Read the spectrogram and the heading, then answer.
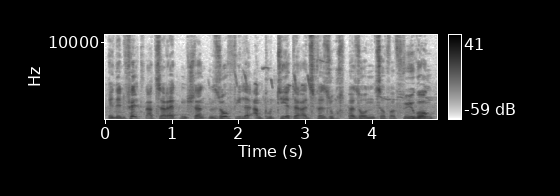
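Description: A man's voice: a little high, expressive, normal speed, fairly bright tone, slight background noise. An actor playing a proud, self-assured older surgeon who lectures his guests in a radio play. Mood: lecturing.

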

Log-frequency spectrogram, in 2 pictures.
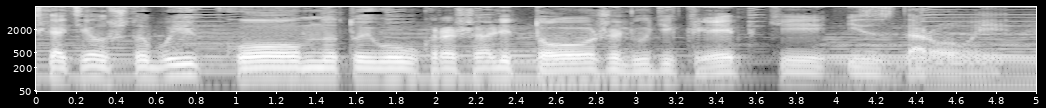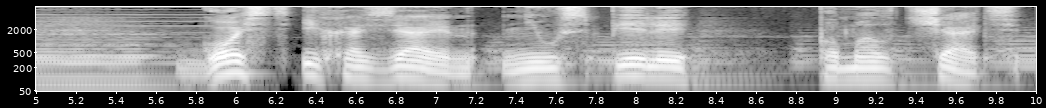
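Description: A man narrating a classic literary audio drama in an expressive, scripted storytelling style. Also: low voice.

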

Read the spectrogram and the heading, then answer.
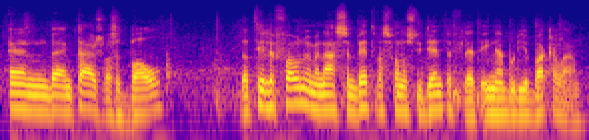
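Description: A man's voice: lowish voice, brisk, darkish tone, slight background noise, close to an everyday voice. An actor playing a grumbling, dryly joking male police detective in a naturalistic radio drama. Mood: dry, matter-of-fact. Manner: dry, sarcastic.

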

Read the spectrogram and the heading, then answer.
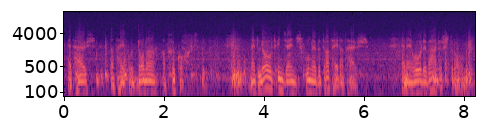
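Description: A man's voice: on the low side, fairly even intonation, measured pace, creaky. A man narrating a scripted radio drama as storyteller. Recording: noisy radio broadcast recording.

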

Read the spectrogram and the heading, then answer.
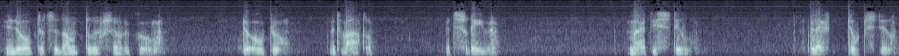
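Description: An actor playing an older writer haunted by a wartime firestorm, speaking slowly in a hushed, breathy, gravelly voice in a radio play. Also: male voice, very deep voice, fairly even intonation, exaggerated voice, rough recording. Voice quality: gravelly, breathy, half-whispered. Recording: old radio broadcast recording.

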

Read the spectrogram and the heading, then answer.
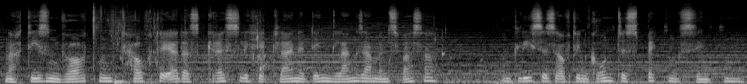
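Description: A man narrating a dark adventure tale in the first person for a German radio play, measured, composed and literary. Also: medium pitch, flat delivery, over music, lightly acted.

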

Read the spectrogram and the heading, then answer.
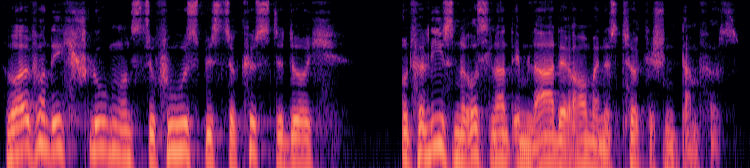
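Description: Gravelly, wistful émigré veteran. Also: male voice, mid-range voice, expressive, measured pace. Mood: reminiscing. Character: wistful male Russian émigré veteran recalling old adventures. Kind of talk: radio drama dialogue, storytelling.

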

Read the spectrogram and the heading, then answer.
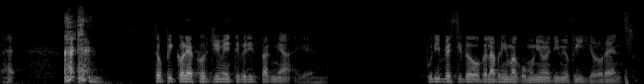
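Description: An actor in his forties playing a working-class Roman father who tells his story in a quiet, wry, confiding way, with a Roman accent. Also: medium pitch. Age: 40s. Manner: soft-spoken, rambling, wry confiding storyteller. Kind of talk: radio drama monologue.

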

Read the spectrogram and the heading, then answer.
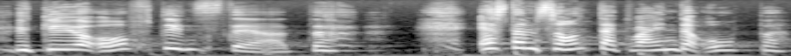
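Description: A woman's voice: high-pitched, lively intonation, moderate pace, a bit bright. An actress playing a coy, naive nineteen-year-old Viennese working-class girl in a radio play, chattering in dialect. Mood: chatty, defensive. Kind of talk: German-language radio play acting.

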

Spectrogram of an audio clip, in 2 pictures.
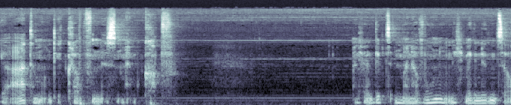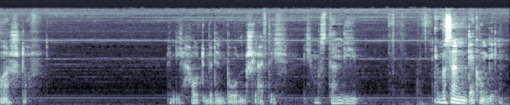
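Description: Low, gravelly, haunted ex-soldier. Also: male voice, darkish tone. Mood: haunted, strained. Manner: halting, broken sentences, breathy near-whispers. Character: traumatised ex-soldier, haunted, guarded former team leader. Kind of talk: naturalistic radio drama, interrogation monologue.

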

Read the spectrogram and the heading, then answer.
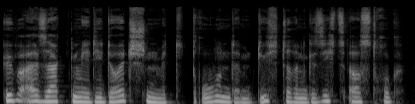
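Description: An actress playing a subdued woman witness, husky and creaky, recounting her memories in a documentary radio drama. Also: on the low side, moderate pace, darkish tone, no room sound, studio quality. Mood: subdued, bitter.

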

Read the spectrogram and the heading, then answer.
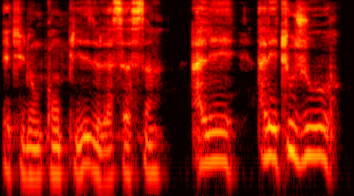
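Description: A man voicing an impetuous male detective who barks orders, his voice raised and pitched up in an audiobook reading. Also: moderate pace, husky. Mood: urgent, commanding. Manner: commanding, shouted orders. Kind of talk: audiobook character voice.

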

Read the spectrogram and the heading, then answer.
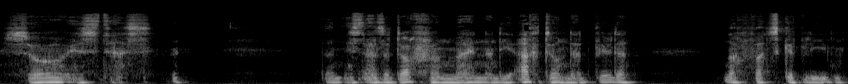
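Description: Radio play painter, older man, husky lowish voice, wry, earthy, self-possessed. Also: fairly even intonation, slow, pauses often, fairly bright tone, exaggerated voice. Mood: reflective. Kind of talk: radio drama dialogue.

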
